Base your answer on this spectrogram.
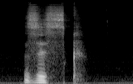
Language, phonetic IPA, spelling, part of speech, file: Polish, [zɨsk], zysk, noun, Pl-zysk.ogg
